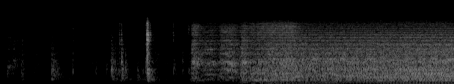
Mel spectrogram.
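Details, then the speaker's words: Audi A6 after replacing brake fluid reservoir and/or level sensor: a few clicks, then the engine cranks, catches and settles into steady idle with no warning chime afterward. "Perfect. At the moment, it doesn't protest. It doesn't protest. And it doesn't protest."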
